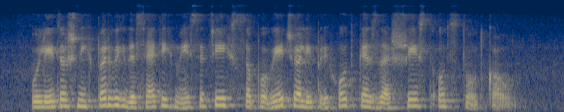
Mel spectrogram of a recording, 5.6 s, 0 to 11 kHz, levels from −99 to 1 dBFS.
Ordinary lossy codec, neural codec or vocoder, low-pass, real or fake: Opus, 32 kbps; none; 7.2 kHz; real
